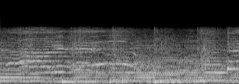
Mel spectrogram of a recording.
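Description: Live blues-rock band with electric guitars, keyboard and a saxophone horn section playing, with a singer's voice over them, in a large hall.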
